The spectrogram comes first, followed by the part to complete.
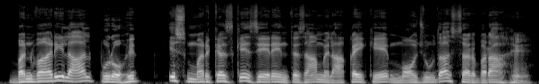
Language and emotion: Urdu, neutral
